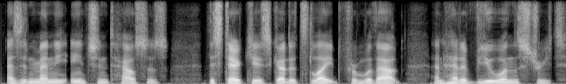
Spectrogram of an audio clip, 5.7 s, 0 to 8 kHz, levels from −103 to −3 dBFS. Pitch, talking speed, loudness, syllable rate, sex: 125 Hz, 200 wpm, -20 LUFS, 5.2 syllables/s, male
